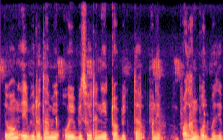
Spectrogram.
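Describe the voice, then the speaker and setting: Medium in pitch, a man's voice carries a dark, mellow tone in a dry, close sound with no echo. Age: 20s. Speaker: education YouTuber. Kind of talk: motivational talk to camera.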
